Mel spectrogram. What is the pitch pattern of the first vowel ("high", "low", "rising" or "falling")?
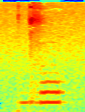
high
